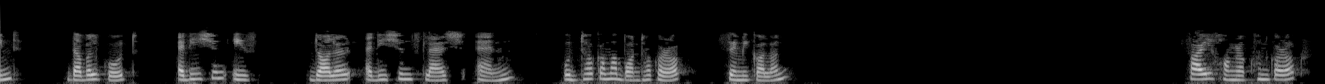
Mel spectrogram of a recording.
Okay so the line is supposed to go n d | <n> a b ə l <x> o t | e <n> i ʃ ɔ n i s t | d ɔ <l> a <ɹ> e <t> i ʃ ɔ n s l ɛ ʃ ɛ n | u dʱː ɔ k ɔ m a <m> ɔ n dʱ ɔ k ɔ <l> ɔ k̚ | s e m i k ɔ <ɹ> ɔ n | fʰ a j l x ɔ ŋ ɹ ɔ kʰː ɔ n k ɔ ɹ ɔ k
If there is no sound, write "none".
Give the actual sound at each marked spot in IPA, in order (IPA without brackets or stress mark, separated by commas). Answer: d, k, d, l, ɹ, d, b, ɹ, l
